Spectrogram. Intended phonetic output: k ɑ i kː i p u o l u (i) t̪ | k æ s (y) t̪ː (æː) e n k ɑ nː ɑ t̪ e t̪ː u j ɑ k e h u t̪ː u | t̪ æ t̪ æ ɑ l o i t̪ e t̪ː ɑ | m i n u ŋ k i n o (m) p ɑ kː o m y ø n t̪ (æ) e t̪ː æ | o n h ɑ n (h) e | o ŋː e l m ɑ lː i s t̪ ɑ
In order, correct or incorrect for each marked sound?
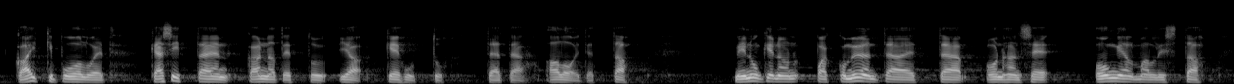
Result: incorrect: e, incorrect: i, incorrect: æ, incorrect: n, incorrect: æː, incorrect: s

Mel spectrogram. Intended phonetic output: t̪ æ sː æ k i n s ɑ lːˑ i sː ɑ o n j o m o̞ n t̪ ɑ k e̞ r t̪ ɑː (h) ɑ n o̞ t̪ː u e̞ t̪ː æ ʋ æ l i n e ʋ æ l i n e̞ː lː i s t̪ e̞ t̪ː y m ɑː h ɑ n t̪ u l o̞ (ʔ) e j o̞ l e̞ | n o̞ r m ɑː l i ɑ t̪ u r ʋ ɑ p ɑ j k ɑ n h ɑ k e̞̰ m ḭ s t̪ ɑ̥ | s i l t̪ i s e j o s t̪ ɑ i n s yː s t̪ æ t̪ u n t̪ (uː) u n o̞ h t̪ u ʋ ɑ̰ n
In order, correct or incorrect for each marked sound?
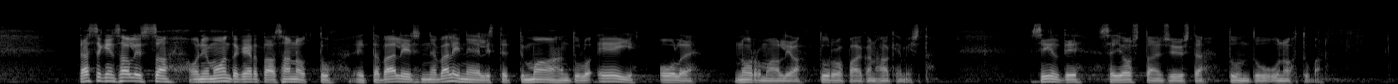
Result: incorrect: s, correct, correct

